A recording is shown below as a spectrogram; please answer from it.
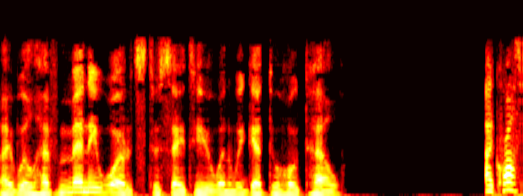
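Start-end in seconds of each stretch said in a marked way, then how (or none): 0.1-3.4 low, quiet Russian man. Acted. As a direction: keep it low and hushed between you. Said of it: "says in a low voice".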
